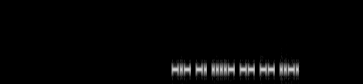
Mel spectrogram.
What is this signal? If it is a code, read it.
Morse code, heard as a keyed tone, about 59 wpm, 700 Hz. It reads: KN4MMF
